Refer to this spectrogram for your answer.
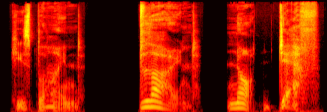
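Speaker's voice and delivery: a hint of a snarling old man; lightly snarled, old man voice. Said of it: "the griffin snarled".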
